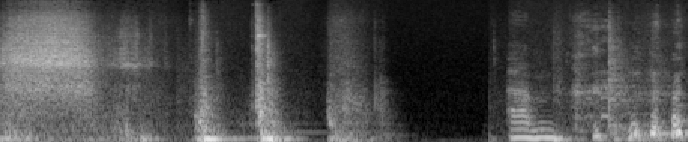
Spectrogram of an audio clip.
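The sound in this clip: A shop door being tried to check it is locked gives a few short clunks and rattles. A brief silence follows, then voices.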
